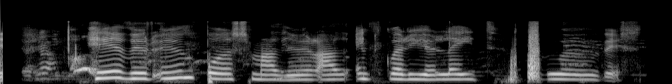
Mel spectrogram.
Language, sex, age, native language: Icelandic, female, 12, Icelandic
